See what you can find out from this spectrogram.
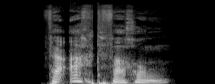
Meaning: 1. octupling 2. multiplication by eight, octuplication
- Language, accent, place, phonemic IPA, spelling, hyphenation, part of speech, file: German, Germany, Berlin, /fɛɐ̯ˈaxtˌfaxʊŋ/, Verachtfachung, Ver‧acht‧fa‧chung, noun, De-Verachtfachung.ogg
